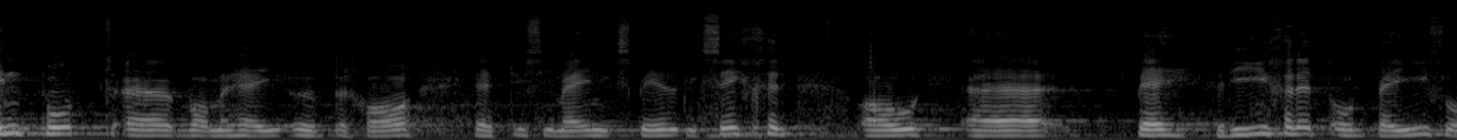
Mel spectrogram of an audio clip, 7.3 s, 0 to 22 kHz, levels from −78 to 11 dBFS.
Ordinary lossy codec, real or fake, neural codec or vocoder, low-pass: none; real; none; 14.4 kHz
